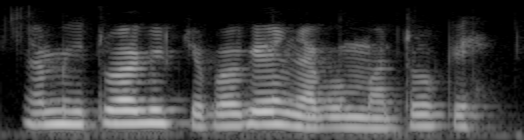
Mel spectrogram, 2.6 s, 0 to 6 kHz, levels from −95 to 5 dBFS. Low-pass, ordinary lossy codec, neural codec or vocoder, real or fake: 5.4 kHz; none; none; real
